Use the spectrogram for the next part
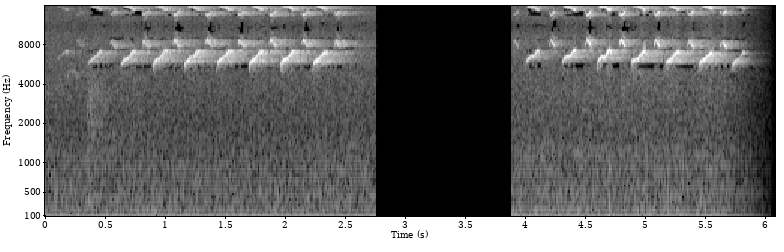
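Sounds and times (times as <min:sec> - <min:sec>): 
Black and White Warbler: 0:00.0 - 0:02.7, 0:03.9 - 0:06.0.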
